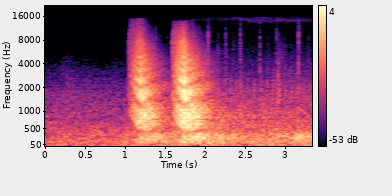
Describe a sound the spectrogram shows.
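Electricity crackles and zaps in two sharp bursts.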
